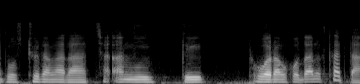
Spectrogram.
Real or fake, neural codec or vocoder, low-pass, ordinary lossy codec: fake; codec, 16 kHz, 0.5 kbps, X-Codec, HuBERT features, trained on general audio; 7.2 kHz; none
